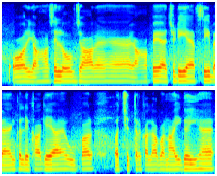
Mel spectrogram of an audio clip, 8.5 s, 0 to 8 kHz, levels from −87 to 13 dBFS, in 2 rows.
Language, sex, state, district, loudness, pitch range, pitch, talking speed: Hindi, male, Jharkhand, Jamtara, -15 LUFS, 125-130 Hz, 125 Hz, 140 wpm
